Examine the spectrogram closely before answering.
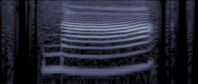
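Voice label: "naa5", Cantonese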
